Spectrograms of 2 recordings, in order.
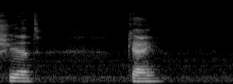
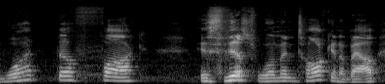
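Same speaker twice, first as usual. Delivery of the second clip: retold bewilderment. Groom turning to his wife at the wedding, retold bewilderment. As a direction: stretch the opening words in mock bafflement.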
